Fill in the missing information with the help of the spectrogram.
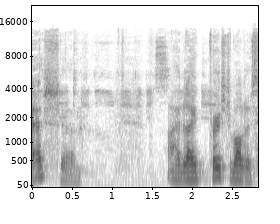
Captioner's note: speaking French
